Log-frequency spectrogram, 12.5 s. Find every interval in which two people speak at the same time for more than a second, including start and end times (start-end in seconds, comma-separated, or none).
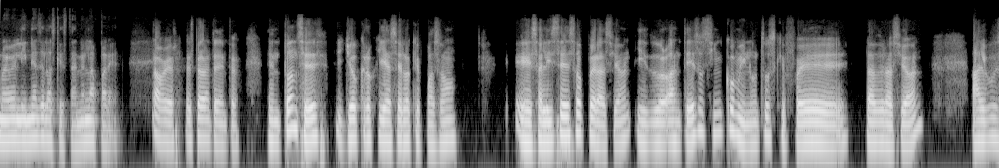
none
